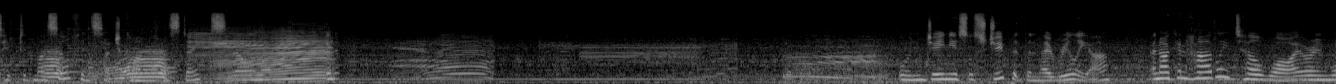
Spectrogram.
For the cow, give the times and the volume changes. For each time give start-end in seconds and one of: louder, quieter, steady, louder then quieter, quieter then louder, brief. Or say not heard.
0.4-8.9 quieter then louder.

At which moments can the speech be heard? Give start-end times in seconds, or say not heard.
0.0-3.4, 8.9-13.3.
